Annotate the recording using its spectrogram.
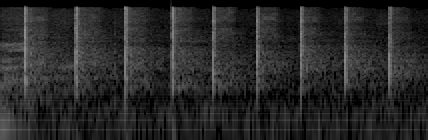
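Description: Chalk tapping on a blackboard in a quick, even series of sharp taps, about four a second.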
